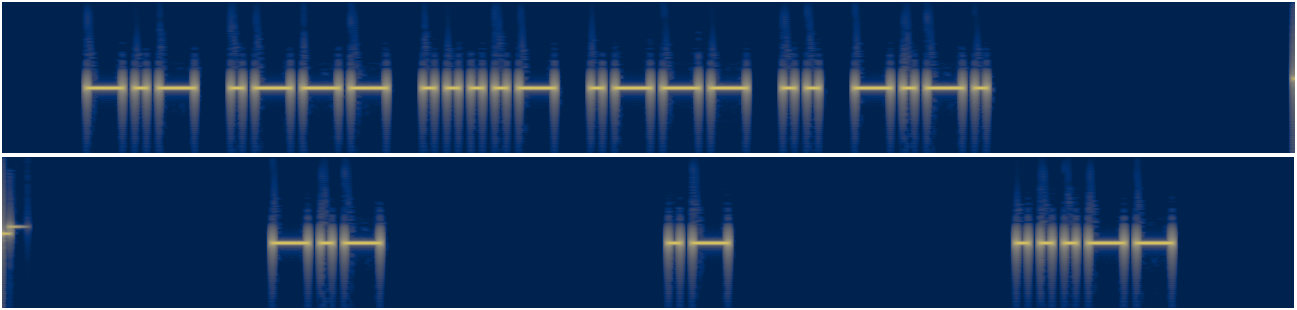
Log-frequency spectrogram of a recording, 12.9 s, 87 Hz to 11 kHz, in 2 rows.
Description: Morse code, heard as a keyed tone, about 20 wpm, spaced as for 11 wpm, 700 Hz. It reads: KJ4JIC KA3
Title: USA Call Signs - 6 Characters - 8x Character Spacing - 20wpm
